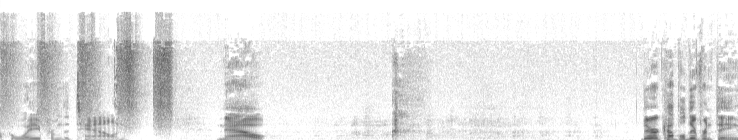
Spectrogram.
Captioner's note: laughter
